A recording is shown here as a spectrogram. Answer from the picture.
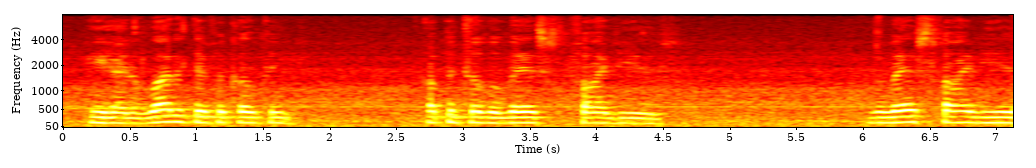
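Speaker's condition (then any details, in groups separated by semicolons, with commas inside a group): Dementia, moderate; intermediate stage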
